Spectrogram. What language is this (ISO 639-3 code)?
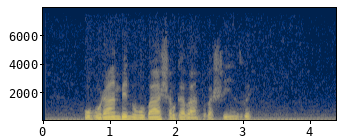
kin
